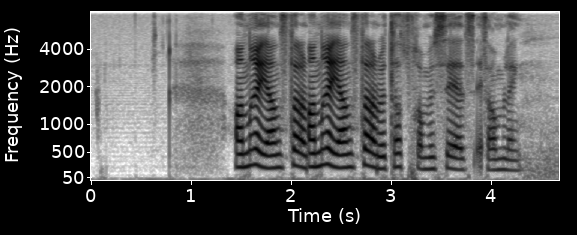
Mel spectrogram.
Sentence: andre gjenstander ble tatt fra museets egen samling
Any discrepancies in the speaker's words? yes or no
yes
